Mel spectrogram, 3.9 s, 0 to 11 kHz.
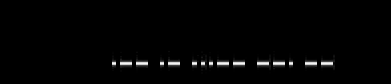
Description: Morse code, heard as a keyed tone, about 30 wpm, 700 Hz. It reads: WA3GM
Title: Call Signs Repeated 2x - 30wpm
